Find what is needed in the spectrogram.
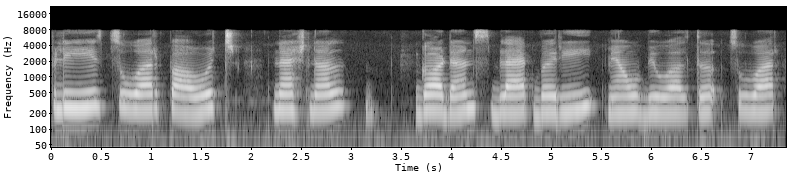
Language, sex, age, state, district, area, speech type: Kashmiri, female, 30-45, Jammu and Kashmir, Budgam, rural, read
